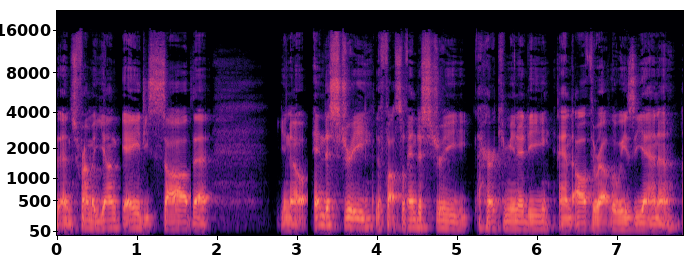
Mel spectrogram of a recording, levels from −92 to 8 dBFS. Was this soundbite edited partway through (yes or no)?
yes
